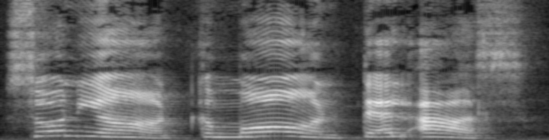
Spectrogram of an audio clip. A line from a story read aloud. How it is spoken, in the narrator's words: Jens shouted in unison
